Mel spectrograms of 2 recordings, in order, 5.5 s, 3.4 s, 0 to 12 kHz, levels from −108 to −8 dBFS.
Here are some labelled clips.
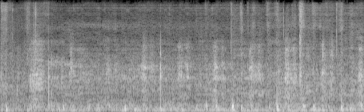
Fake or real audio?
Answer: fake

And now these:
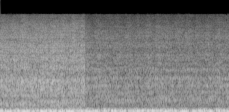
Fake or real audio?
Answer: real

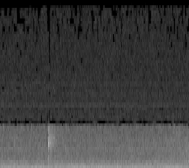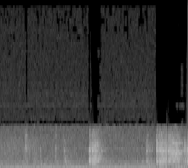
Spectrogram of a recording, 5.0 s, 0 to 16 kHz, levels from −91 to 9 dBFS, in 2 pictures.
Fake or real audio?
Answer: real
